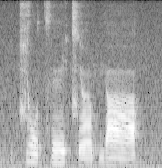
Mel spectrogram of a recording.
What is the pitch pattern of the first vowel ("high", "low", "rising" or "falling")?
falling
